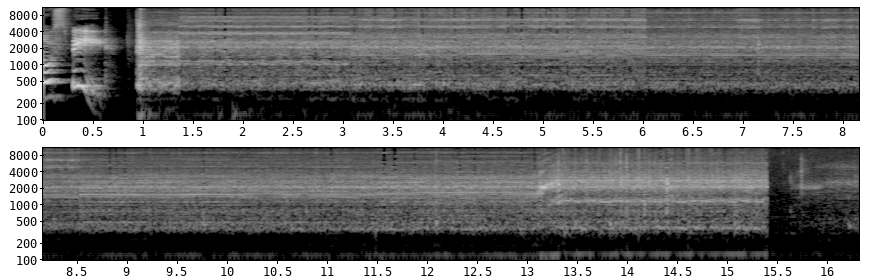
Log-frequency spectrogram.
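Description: An electric stand mixer whirs steadily.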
